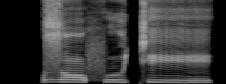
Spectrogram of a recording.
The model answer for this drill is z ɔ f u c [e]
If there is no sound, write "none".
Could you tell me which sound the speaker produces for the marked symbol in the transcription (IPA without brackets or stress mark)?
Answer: i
